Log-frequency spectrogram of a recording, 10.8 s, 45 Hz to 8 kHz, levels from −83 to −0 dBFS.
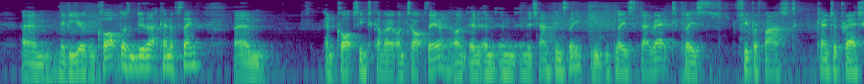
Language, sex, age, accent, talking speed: English, male, 30-49, British, 200 wpm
